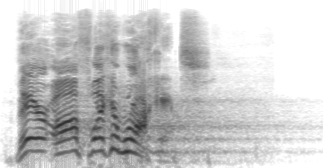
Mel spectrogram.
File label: Game Start, Announcer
